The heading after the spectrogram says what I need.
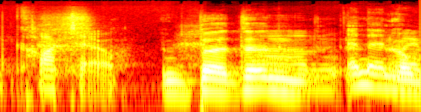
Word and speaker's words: Katow: But it's spelled Katow, which is why you were like Katow, because obviously that's how it's spelled. But it is similar to the name that's like Kato, common Japanese last name, Katow.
